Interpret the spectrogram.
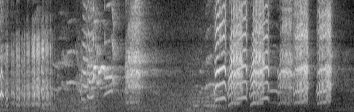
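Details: Rainbow lorikeets, parrots in a wildlife park, mixing hoarse, noisy squawks with sharper, clipped shrieks delivered in a rapid burst of four or five notes near the end.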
